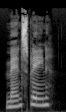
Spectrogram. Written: mansplaine

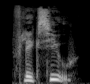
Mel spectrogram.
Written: fleksiv

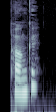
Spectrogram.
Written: PUNKE

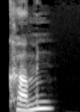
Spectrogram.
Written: kommen

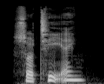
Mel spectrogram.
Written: sortering

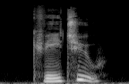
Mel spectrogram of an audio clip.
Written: kvægtyv

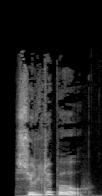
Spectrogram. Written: syltebog

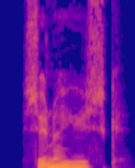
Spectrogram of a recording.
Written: sønderjysk

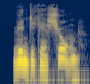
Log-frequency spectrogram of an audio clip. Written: VINDIKATIONERNE

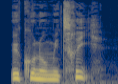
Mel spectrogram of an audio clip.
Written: økonometri

